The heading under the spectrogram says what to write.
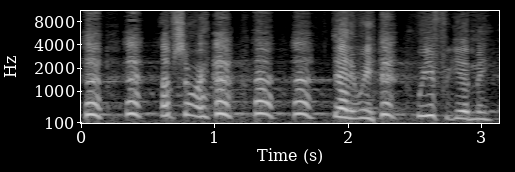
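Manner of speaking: high, loud, fast mock blubbering apology; mock sobbing. Father imitating daughter's tearful apology, mock sobbing. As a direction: ham up a tearful kid begging. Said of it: "not really sobbing".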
